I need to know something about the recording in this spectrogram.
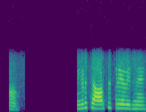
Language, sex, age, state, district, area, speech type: Malayalam, other, 18-30, Kerala, Kozhikode, urban, conversation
